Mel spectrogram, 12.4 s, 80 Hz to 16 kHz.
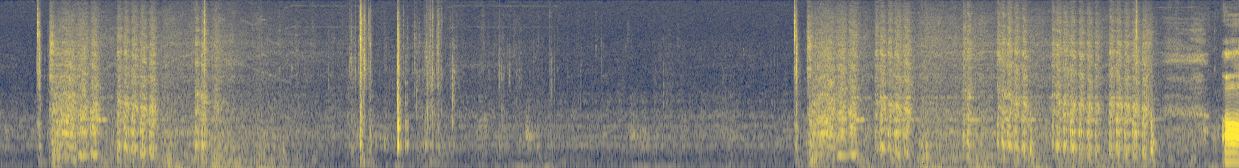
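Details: Jaguar XK8 that stalled while running: charging, oil pressure and fuel pressure were present. Two stretches of even starter cranking with a pause between, never firing. Crank, no start.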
